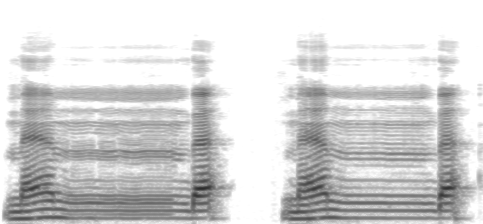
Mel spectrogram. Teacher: Kemudian kita beranjak kepada iqlab, atau sebagian juga ustadz atau ulama menamai dengan iqlab ini dengan qalb, yaitu berganti, yang dimana ketika huruf nun sukun atau nun mati atau tanwin bertemu dengan huruf ba, ya maka nun tersebut dirubah menjadi mim disertai dengan adanya ikhfa, ya di situ disertai dengan gunnah ketika bertemu huruf ba tersebut. Contohnya man ketemu ba berharokat fathah, bukan man ba tapi mamba, mamba, seperti itu.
